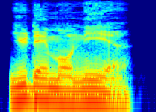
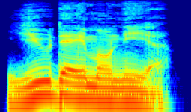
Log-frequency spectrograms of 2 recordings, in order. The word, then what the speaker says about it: eudaimonia: my own satisfaction within Stoicism or Greek eudaimonia, this human satisfaction that comes from overcoming obstacles, right? Mm. – What was that called again? How did you say that? – Eudaimonia.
